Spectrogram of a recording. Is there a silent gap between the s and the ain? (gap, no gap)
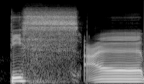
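no gap. The s flows straight into the next sound. The speaker calls it right. "betul-betul dialirkan"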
